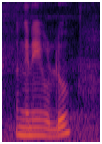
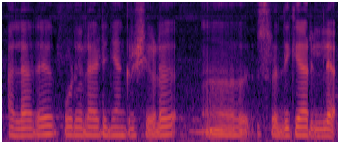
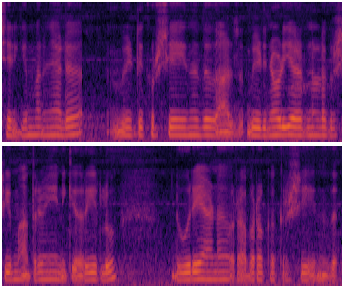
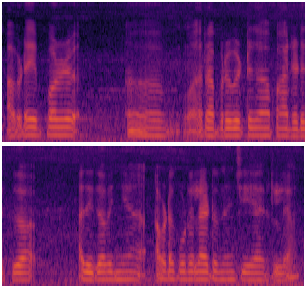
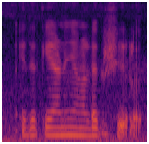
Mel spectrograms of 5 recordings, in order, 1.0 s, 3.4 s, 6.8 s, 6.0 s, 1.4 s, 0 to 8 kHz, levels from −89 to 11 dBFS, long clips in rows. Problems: background sounds at intervals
